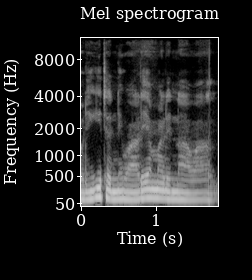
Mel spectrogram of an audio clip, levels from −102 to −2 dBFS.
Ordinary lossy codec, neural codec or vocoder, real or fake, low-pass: none; vocoder, 24 kHz, 100 mel bands, Vocos; fake; none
